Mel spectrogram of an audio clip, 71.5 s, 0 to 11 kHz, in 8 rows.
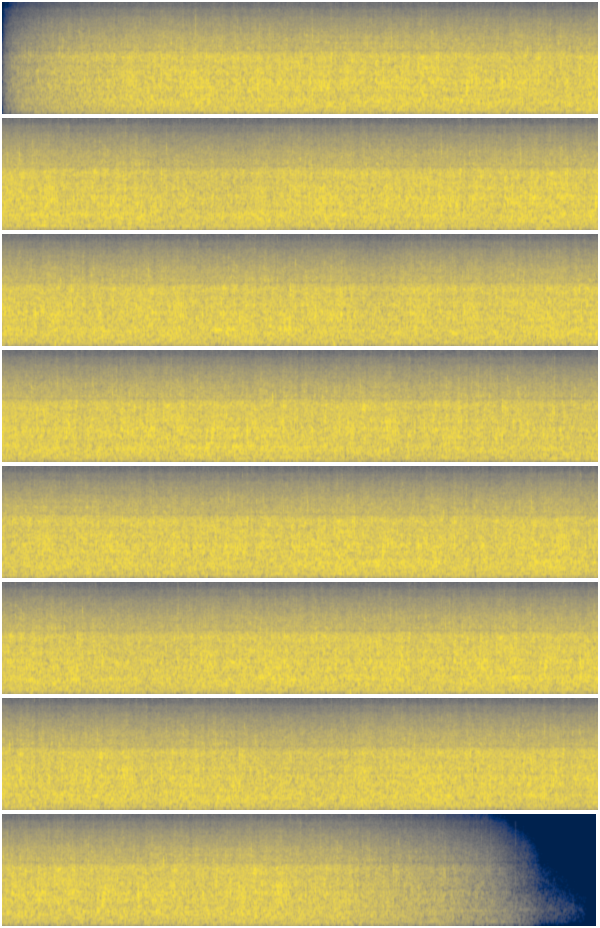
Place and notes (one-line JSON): {"title": "Beckler Rd, Skykomish, WA, USA - tiny waterfall Beckler River WA", "date": "2011-07-21 15:20:00", "description": "Unfortunately only the audio from a video recording.", "latitude": "47.73", "longitude": "-121.33", "altitude": "326", "timezone": "America/Los_Angeles"}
